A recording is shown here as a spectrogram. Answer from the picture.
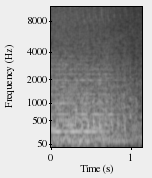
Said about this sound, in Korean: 탈출을 위한 헬기에 거의 다다른 준하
